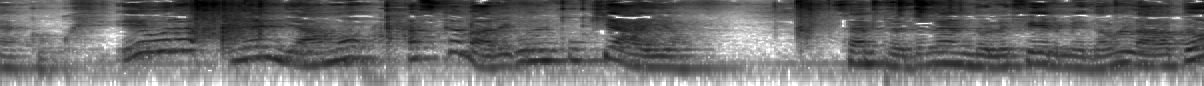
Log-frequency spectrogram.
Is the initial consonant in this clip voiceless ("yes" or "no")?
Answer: yes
